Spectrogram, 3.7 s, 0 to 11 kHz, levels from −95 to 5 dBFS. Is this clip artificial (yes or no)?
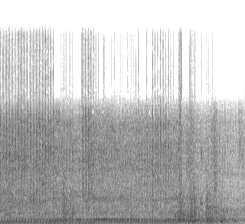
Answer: yes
